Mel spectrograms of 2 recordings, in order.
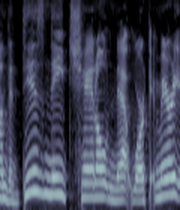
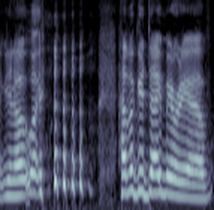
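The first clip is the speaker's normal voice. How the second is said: ordinary delivery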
